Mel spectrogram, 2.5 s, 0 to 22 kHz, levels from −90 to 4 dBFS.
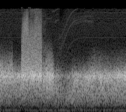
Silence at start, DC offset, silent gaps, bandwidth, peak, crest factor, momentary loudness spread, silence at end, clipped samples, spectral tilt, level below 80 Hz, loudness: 0 s; under 0.1%; none; 16 kHz; -6 dBFS; 16 dB; 12 LU; 0 s; under 0.1%; 2.5 dB/octave; -68 dBFS; -21 LUFS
